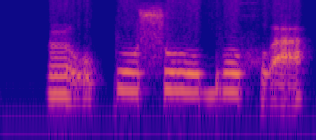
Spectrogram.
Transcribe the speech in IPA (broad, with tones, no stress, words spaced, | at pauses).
ɭo̰˨˥ po˥˧soː˥˧bo˥˧ χʷa̰˨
